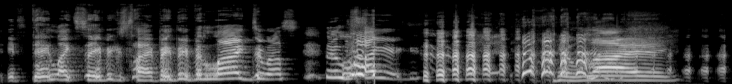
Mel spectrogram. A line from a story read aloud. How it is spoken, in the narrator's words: Someone screaming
